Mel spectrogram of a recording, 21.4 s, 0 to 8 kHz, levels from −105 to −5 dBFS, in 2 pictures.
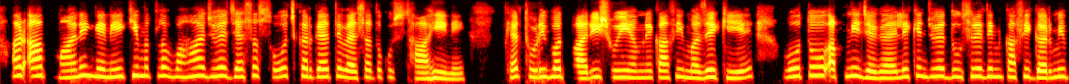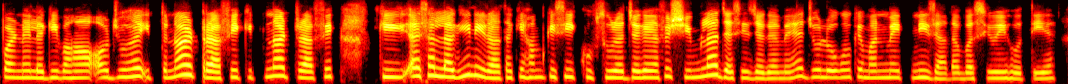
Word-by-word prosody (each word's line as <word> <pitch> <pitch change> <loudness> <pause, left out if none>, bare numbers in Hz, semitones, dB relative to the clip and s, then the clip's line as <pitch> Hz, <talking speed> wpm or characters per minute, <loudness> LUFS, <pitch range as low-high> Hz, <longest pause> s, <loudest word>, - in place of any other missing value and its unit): और 315 - +3
आप 300 +2 +4
मानेंगे 275 +4 0
नहीं 270 +2 0
कि 320 - +1
मतलब 305 -1 -8
वहाँ 275 +4 -4
जो 280 +1 -7
है, 305 - -1
जैसा 275 +3 -4
सोच 275 0 -5
कर 290 -2 -2
गए 270 0 +4
थे, - - -1
वैसा 240 +1 +1
तो 255 +1 -13
कुछ 250 -2 -4
था 210 -1 0
ही 215 +1 +3
नहीं। 190 -1 -8 0.4
ख़ैर 265 +2 +1
थोड़ी 260 +1 -1
बहुत 275 +1 -2
बारिश 230 +5 +9
हुई, 250 0 +6
हमने 240 0 -2
काफ़ी 245 +2 -1
मज़े 240 +2 +2
किए, 230 +2 -1 0.3
वो 275 +3 -3
तो 315 0 -3
अपनी 295 +2 -1
जगह 225 -3 -1
है। 225 - -1
लेकिन 275 +4 -2
जो 280 +1 -7
है, 285 - +1
दूसरे 270 +3 -2
दिन 275 0 -3
काफ़ी 265 +1 0
गर्मी 245 +3 +1
पड़ने 245 -1 -2
लगी 235 0 -1
वहाँ 235 +1 -3
और 245 +1 -6
जो 260 - -8
है, 285 +2 0
इतना 255 - +4
ट्रैफिक, 245 +1 +3
इतना 275 +7 +2
ट्रैफिक 240 +3 0 0.4
कि 265 -1 +7 0.2
ऐसा 295 +2 +2
लग 270 -4 +2
ही 300 +6 0
नहीं 300 -5 +4
रहा 225 -1 -1
था 240 - -6
कि 265 - -1
हम 250 0 -9
किसी 265 0 +1
खूबसूरत 245 0 -4
जगह 245 +1 +2
या 245 - 0
फिर 285 +3 -3
शिमला 270 +7 +2
जैसी 230 0 -3
जगह 215 0 -3
में 215 +1 -6
है, 285 +3 -3
जो 260 +1 -9
लोगों 250 0 -8
के 265 - -4
मन 240 -1 -7
में 250 - +3
इतनी 245 +1 -2
ज़्यादा 210 -1 -8
बसी 205 +2 -5
हुई 220 0 -1
होती 210 -1 -7
है। 220 +1 -12
255 Hz, 225 wpm, -23 LUFS, 235-275 Hz, 0.4 s, बारिश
